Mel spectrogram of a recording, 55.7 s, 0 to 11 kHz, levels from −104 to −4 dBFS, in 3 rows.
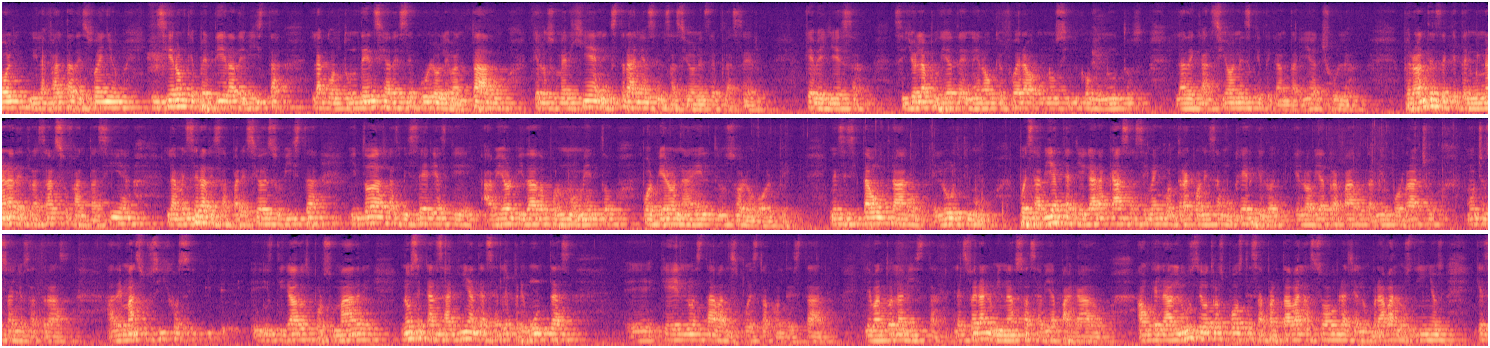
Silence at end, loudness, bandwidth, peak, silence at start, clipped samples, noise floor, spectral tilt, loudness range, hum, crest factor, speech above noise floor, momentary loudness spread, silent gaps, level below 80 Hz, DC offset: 0 s; -20 LUFS; 11 kHz; -2 dBFS; 0 s; under 0.1%; -39 dBFS; -7.5 dB/octave; 5 LU; none; 18 dB; 20 dB; 12 LU; none; -42 dBFS; under 0.1%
